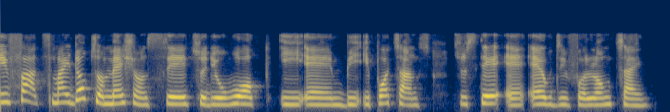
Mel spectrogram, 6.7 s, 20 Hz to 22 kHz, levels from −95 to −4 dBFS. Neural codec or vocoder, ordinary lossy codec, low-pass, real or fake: codec, 16 kHz, 8 kbps, FunCodec, trained on Chinese and English, 25 frames a second; none; 7.2 kHz; fake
